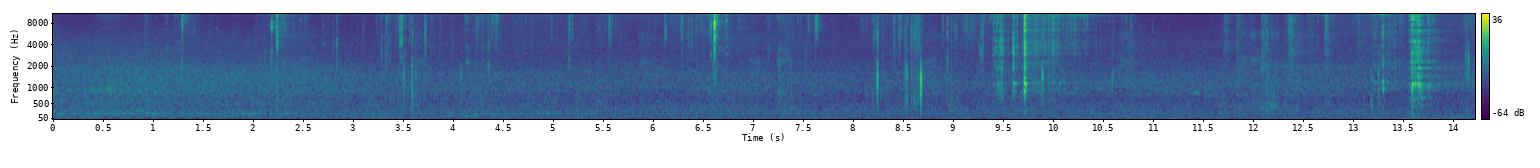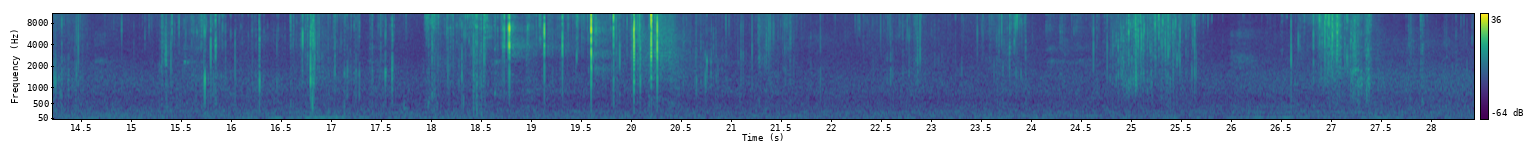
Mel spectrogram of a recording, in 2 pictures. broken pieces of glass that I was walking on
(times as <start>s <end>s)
2.2s 10.6s, 13.0s 25.8s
